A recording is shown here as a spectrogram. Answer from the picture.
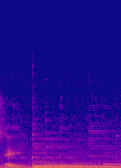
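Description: Steel-string acoustic guitar fingerpicked: a B minor chord shape over an open A bass note (Bm/A), its notes picked one after another and left to ring.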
